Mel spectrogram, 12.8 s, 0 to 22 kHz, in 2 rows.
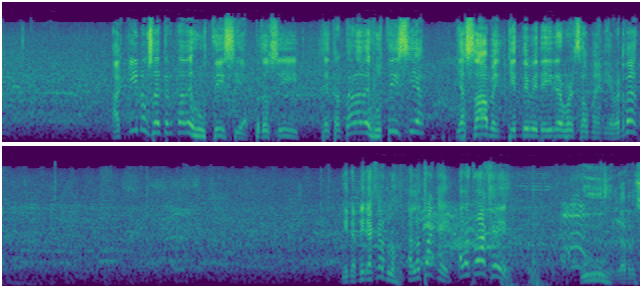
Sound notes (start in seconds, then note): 6.9 applause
